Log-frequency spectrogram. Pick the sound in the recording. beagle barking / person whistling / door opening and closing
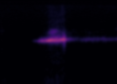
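person whistling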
